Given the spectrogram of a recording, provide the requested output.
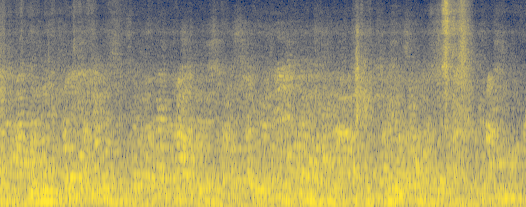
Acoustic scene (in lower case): crowded indoor space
